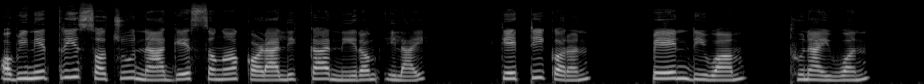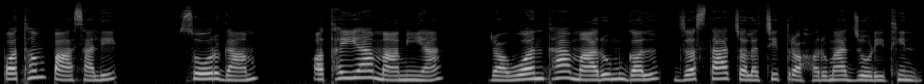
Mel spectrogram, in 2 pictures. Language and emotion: Nepali, neutral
